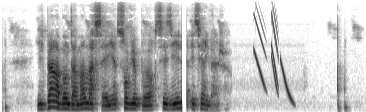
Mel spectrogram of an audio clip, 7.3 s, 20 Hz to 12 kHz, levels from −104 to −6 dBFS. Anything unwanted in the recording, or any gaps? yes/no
yes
